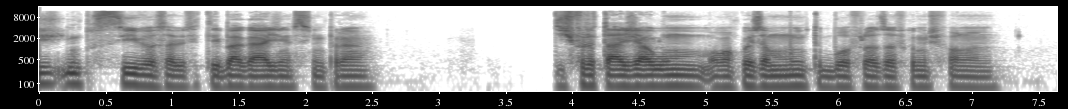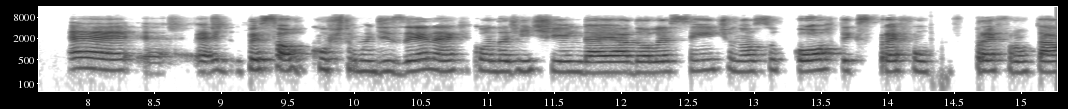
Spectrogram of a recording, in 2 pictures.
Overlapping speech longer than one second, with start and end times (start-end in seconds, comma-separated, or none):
none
